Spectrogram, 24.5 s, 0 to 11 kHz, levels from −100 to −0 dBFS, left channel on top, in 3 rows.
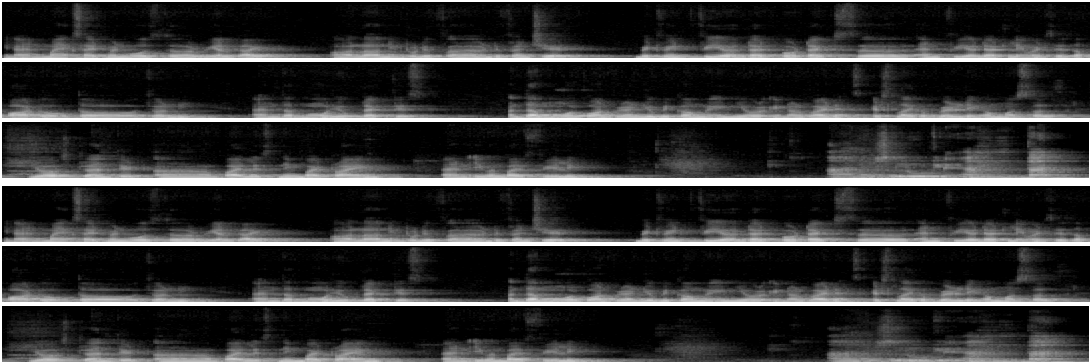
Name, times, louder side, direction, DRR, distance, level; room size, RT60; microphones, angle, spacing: voice 1, 0.0-2.0 2.5-4.3 4.7-9.6 10.0-11.2 11.9-16.0 16.5-19.1 19.6-20.7, equal, 5° left, 6 dB, 0.8 m, -28 dB
voice 2, 22.5-24.1, left 2 dB, 70° left, 3 dB, 2.3 m, -35 dB
19.0 x 9.5 x 4.4 m, 0.88 s
head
